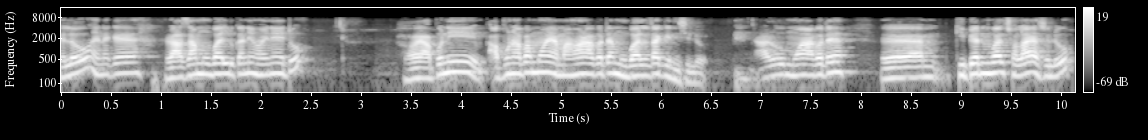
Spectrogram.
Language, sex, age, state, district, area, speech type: Assamese, male, 18-30, Assam, Biswanath, rural, spontaneous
